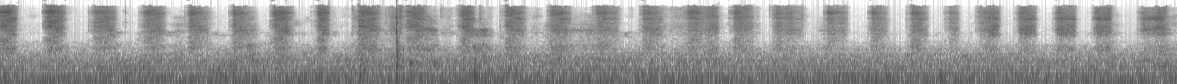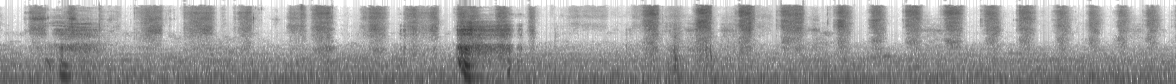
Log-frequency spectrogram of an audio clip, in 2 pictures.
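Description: Bristle hairbrush stroked over short hair in quick, regular strokes, a soft rasp about three times a second. Twice a brief vocal sound falling in pitch breaks in, the louder one about two-thirds of the way through.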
